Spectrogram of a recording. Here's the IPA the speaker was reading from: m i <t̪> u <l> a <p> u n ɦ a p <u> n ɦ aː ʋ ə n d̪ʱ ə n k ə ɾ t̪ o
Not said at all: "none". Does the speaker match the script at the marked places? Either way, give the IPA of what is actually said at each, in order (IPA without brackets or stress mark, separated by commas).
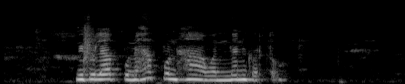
t̪, l, p, u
